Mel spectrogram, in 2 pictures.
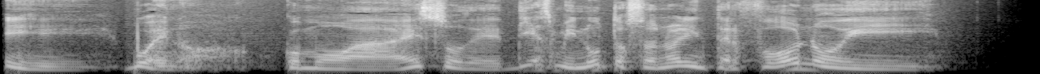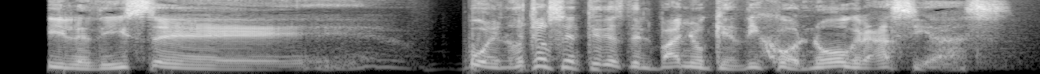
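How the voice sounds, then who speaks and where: A man plays an aggrieved young man giving a press interview in a comedic amateur dub. His husky voice swings widely in pitch, melodramatic and indignant, in neutral Latin American Spanish. It sounds slightly away from the mic. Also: animated, slow pace, a bit bright, far from the mic, heavily acted. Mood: aggrieved recounting. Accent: Latin American neutral dubbing Spanish. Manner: melodramatic, indignant, dubbed-film diction. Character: aggrieved young man recounting a humiliation to reporters.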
